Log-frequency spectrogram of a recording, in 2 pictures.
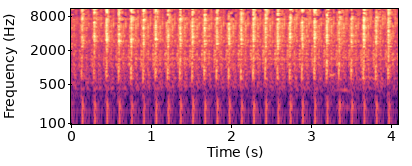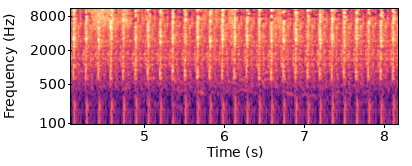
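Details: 1946 International Harvester LBB 3-5 hp water-cooled single-cylinder on first cold start after sitting long covered, choked twice; crisp very regular firing pops just over two per second, no misses or knocking: normal steady running.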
